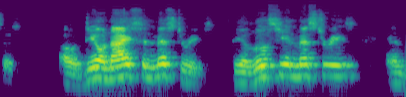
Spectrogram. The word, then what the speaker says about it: Dionysian: So if we have a researcher in the house, they can do some research on the Ellucian and how do you pronounce this? Oh, Dionysian mysteries, the Ellucian mysteries and the Dionysian mysteries.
